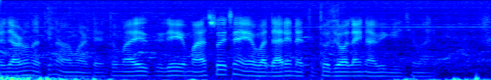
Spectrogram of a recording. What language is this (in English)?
Gujarati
